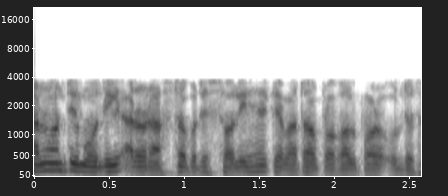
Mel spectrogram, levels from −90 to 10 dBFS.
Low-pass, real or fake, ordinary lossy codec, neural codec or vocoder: 3.6 kHz; fake; none; codec, 24 kHz, 6 kbps, HILCodec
